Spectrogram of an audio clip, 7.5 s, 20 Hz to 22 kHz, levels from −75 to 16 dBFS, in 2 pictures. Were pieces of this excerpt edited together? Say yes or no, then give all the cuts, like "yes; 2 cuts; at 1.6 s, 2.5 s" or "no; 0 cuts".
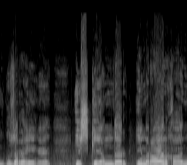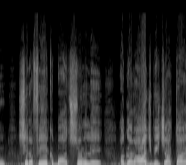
no; 0 cuts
